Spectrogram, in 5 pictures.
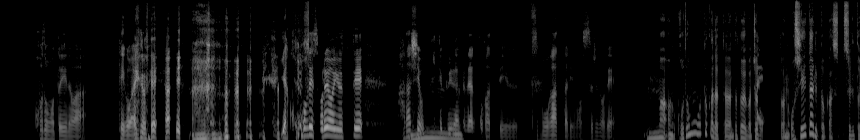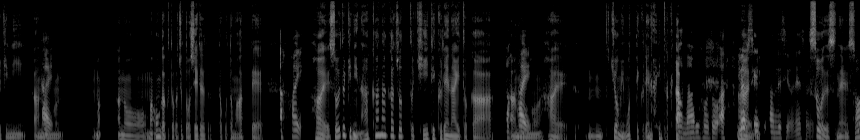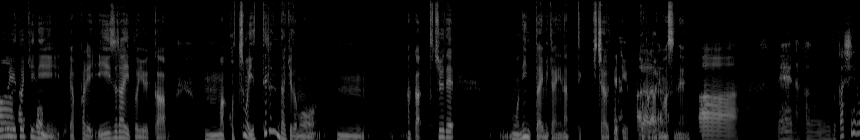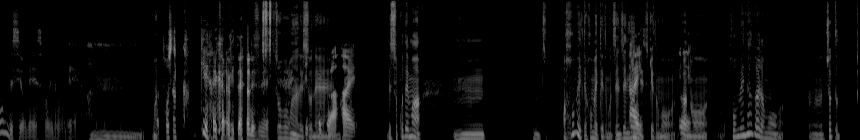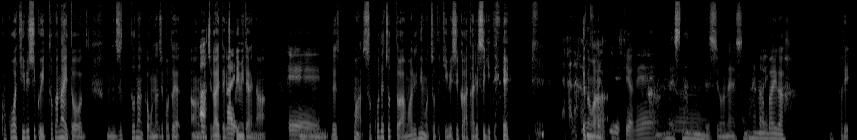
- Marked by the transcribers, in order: laughing while speaking: "ので、はい"; laugh; other noise; unintelligible speech; laughing while speaking: "ないから、みたいなですね"; "マイナス" said as "アイナス"
- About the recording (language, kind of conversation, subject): Japanese, podcast, 言いにくいことを相手に上手に伝えるには、どんなコツがありますか？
